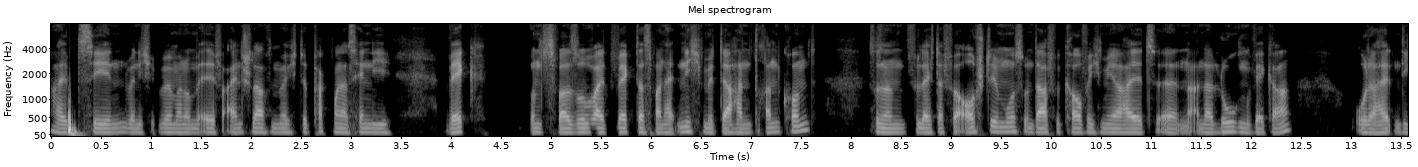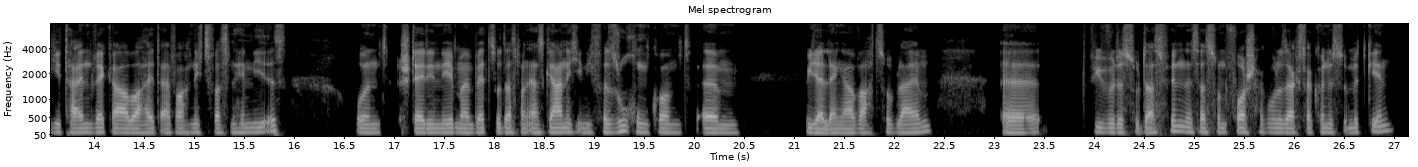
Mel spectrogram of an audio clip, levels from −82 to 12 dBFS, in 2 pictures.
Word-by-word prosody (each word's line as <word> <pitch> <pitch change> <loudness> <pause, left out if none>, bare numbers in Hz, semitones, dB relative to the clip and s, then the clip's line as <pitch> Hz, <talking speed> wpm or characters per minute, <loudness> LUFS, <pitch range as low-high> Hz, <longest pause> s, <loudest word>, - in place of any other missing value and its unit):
09:30, 110 -1 +5
wenn 110 - -2
ich 110 +1 -4
wenn 110 0 -1
man 105 0 -2
um 105 +1 -4
11:00 110 -1 0
einschlafen 115 +1 0
möchte, 110 -1 -4
packt - - -5
man 115 - +1
das 105 -1 -2
Handy 110 -2 -2 0.5
weg - - +3 0.4
und 110 0 -2
zwar 105 0 +3
so 115 +1 0
weit 115 -2 +3
weg, 115 -1 +4
dass 110 0 0
man 110 -1 +2
halt 105 - -1
nicht 130 0 0
mit 110 -1 -3
der 105 - +6
Hand 110 0 0
drankommt, 140 +8 -1 0.5
sondern 110 -1 0
vielleicht 110 -2 0
dafür 110 - +1
aufstehen 125 +2 +2
muss 125 -1 -1
und 110 - -4
dafür 110 0 +3
kaufe 110 +1 +1
ich 105 - -5
mir 110 -1 +1
halt 105 -1 +2
äh, 105 - 0
'n - - -8
analogen 110 +2 -2
Wecker 100 - -1 0.6
oder 105 -2 +1
halt 105 - +2
'n - - -7
digitalen 110 0 0
Wecker, 115 -1 +3
aber 105 -1 +4
halt 105 -1 -1
einfach 105 -1 -1
nichts, 110 0 -4
was 110 0 -1
'n 110 - -6
Handy 115 +2 -3
ist - - -3 0.7
und 110 0 -2
stelle 110 0 +4
den 110 0 0
neben 110 +1 +1
mein 105 0 +1
Bett, 115 0 +1
sodass 115 -2 -1
man 110 - -2
erst 105 +1 0
gar 115 -1 +6
nicht 115 -1 -1
in 115 - -6
die 110 - -6
Versuchung 115 0 -2
kommt, 105 -3 -3
ähm, 105 -1 +1 0.7
wieder 110 -2 +4
länger 100 +1 0
wach 105 -1 0
zu 115 - -4
bleiben. 110 +6 0 0.7
Äh, 100 0 +2 0.5
wie 120 -1 -3
würdest 115 -2 +1
du - - -4
das - - +2
finden? 140 -2 -1
Ist 120 -1 -3
das 115 - +1
so - - -6
'n 110 - -5
Vorschlag, 115 0 +1
wo 115 - -5
du - - 0
sagst, 110 -1 +1
da 115 - 0
könntest 110 0 -3
du - - -9
mitgehen? 135 +6 -2
110 Hz, 210 wpm, -26 LUFS, 105-115 Hz, 0.7 s, der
